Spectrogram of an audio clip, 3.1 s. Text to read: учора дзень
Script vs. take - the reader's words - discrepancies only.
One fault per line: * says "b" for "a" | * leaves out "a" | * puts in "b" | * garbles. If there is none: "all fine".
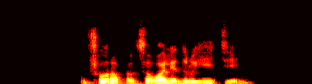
* puts in "працавалі другі"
